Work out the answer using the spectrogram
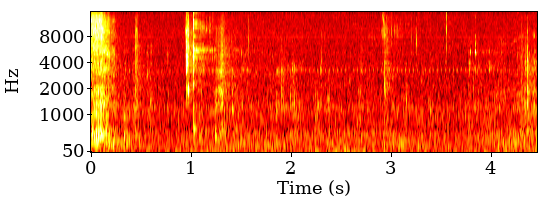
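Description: A person chewing a forkful of buckwheat: soft, wet mouth sounds with a few faint clicks, the sharpest right at the start and another about a second in.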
